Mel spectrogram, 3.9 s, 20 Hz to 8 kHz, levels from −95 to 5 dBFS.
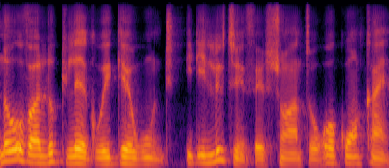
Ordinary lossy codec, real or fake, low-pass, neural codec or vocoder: none; fake; 7.2 kHz; codec, 16 kHz, 0.7 kbps, FocalCodec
